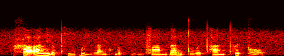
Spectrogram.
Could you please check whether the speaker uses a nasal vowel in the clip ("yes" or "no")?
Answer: no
